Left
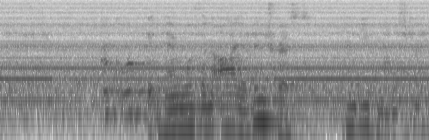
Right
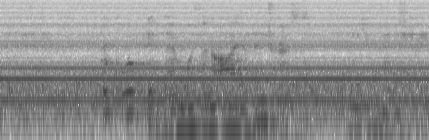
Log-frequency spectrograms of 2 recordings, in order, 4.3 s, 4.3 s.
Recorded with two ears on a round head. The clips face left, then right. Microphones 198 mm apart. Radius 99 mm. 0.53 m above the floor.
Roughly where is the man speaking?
Right.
